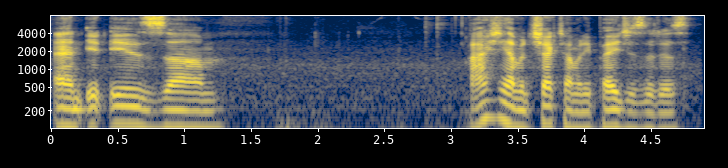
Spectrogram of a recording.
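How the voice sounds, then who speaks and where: On his livestream, a man chats and performs dramatic readings, his theatrical delivery full of formal, old-fashioned phrasing. He has a lowish, steady tone and keeps a moderate pace.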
